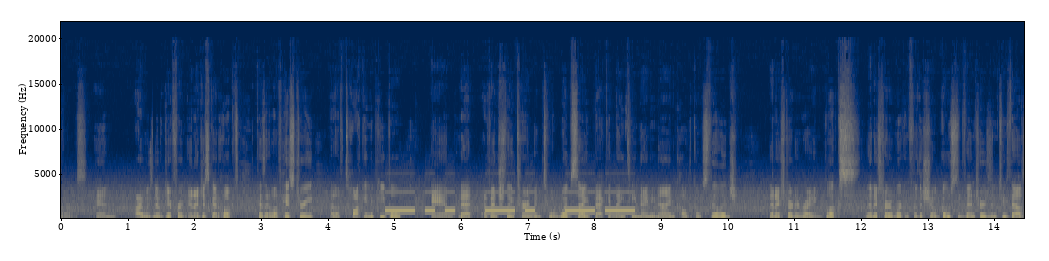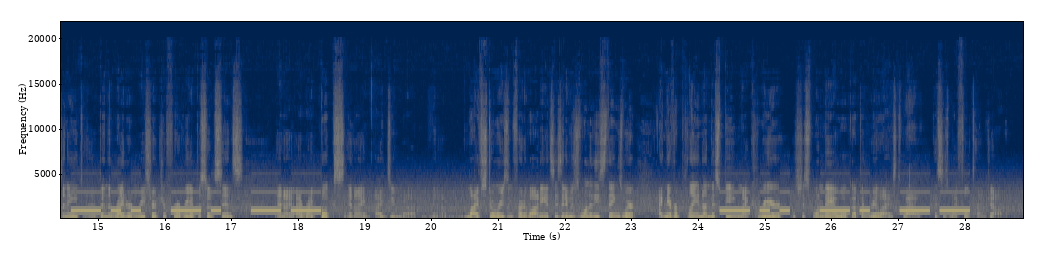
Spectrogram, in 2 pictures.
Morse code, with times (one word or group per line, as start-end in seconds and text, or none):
4.9-8.6 DNM
14.6-18.3 DNM
24.3-28.1 DNM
